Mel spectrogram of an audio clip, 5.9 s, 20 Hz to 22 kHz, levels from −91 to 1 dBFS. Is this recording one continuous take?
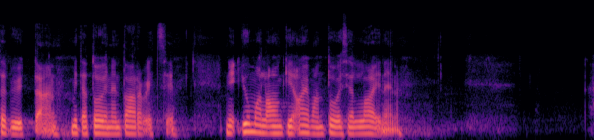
yes; 0 cuts

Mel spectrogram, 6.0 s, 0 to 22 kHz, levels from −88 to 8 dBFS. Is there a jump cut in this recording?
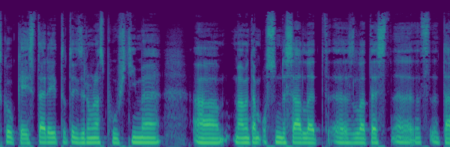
no; 0 cuts

